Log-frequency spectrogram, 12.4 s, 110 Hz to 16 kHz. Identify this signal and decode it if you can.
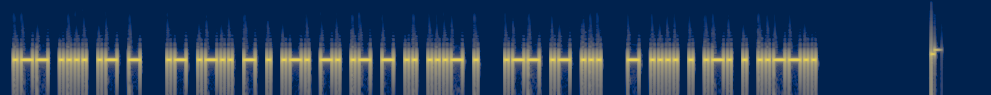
Morse code, heard as a keyed tone, about 25 wpm, 700 Hz. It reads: WHAT ALTERNATIVE WAS THERE?
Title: Sentences from Top 1000 Words - Review Part 4 - 25wpm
